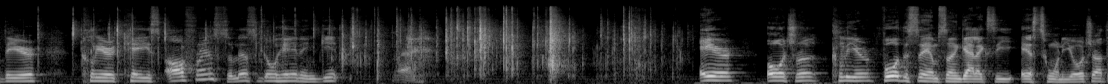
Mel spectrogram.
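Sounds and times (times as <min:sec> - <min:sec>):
packaging crinkling: 0:00.7 - 0:07.0.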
